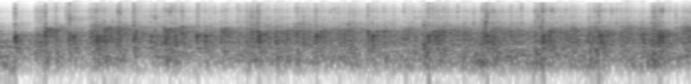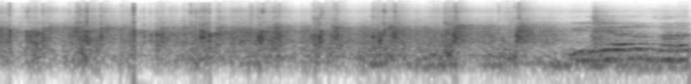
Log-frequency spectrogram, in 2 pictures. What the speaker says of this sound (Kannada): ಎಲ್ಲರಿಗೂ ಜೋರಾಗಿ ಒಂದು ಸಲ ಚಪ್ಪಾಳೆ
